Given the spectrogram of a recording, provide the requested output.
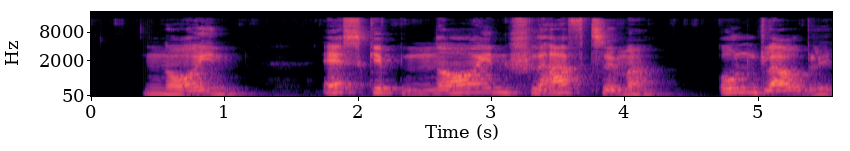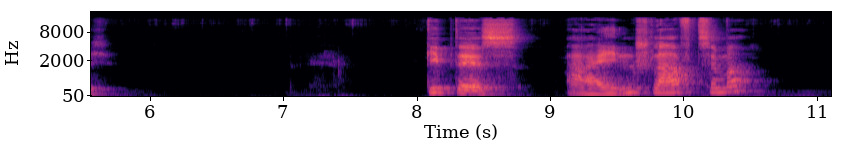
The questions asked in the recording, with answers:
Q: Gibt es ein Schlafzimmer?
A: Nein, es gibt nicht nur ein Schlafzimmer.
